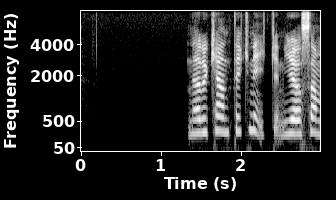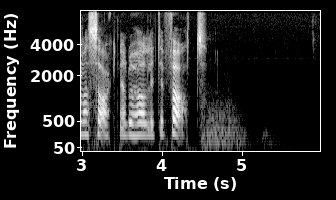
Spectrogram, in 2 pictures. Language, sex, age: Swedish, female, 23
